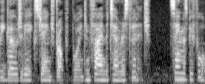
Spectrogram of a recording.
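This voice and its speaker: A put-on character voice at a moderate pace, with fairly even intonation. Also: woman, fairly low pitch for a woman. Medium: video game. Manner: cool, dry.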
